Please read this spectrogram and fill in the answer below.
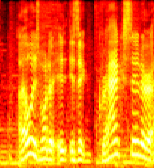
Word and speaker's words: Gragson: My interview with Xfinity Series points leader, Noah Gragson.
